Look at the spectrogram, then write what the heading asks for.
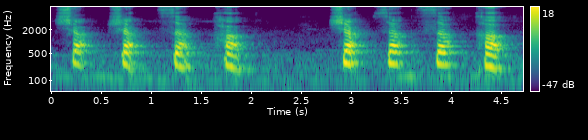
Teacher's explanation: जिन वर्णों का उच्चारण करते वक्त श्वास की मात्रा ज़्यादा से ज़्यादा निकले, यानी ऊष्मा निकले, गर्म वायु बाहर निकलती है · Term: ऊष्म व्यंजन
